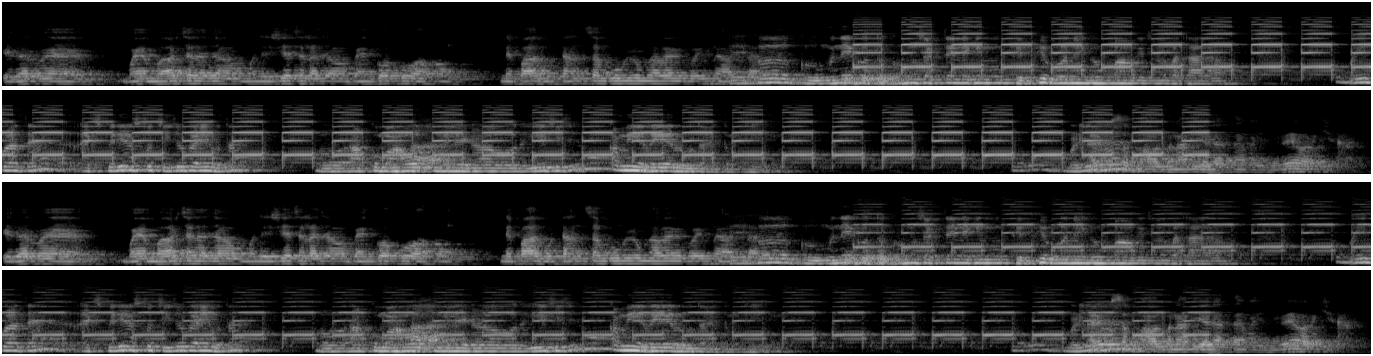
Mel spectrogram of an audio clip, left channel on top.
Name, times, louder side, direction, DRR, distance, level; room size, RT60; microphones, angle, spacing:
voice 1, 0.0-4.5 5.0-7.8 8.3-9.0 17.8-18.3 24.5-27.2, right 2 dB, 25° right, 2 dB, 1.5 m, -31 dB
voice 2, 7.1-12.2 12.5-12.7 13.3-16.2 16.8-21.5 23.8-25.2, equal, 10° left, 3 dB, 0.9 m, -27 dB
Alarm, 8.5-25.8, left 6 dB, 60° left, 0.6 m, -28 dB
15.0 x 5.1 x 4.9 m, 0.90 s
head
